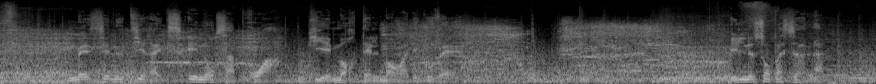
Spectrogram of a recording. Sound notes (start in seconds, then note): 5.5 both growling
